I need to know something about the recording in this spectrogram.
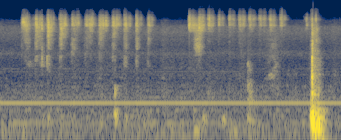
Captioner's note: paint bristles swishing; box thudding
